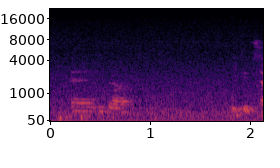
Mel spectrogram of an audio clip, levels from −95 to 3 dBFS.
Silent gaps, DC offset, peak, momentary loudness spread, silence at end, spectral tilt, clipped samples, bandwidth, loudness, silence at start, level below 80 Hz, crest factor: none; under 0.1%; -30 dBFS; 9 LU; 0 s; -6 dB/octave; under 0.1%; 19 kHz; -51 LUFS; 0 s; -62 dBFS; 20 dB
